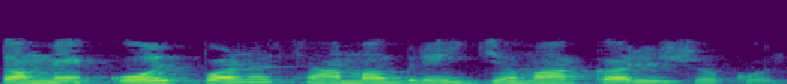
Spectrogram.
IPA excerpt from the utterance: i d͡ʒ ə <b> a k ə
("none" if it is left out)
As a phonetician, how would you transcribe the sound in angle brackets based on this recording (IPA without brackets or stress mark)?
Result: m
